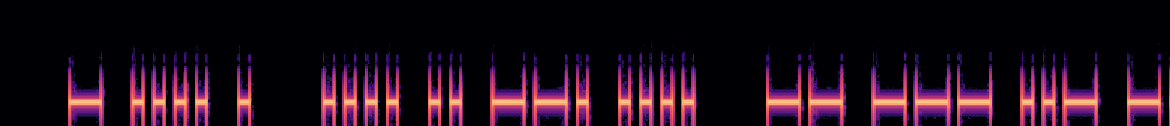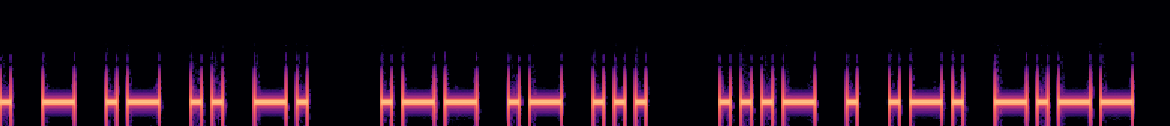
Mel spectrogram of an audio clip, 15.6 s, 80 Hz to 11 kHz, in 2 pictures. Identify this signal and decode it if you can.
Morse code, heard as a keyed tone, about 17 wpm, 700 Hz. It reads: THE HIGH MOUNTAIN WAS VERY
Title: Sentences from Top 1300 Words 17wpm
